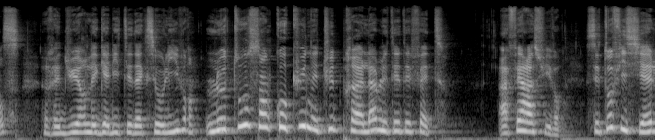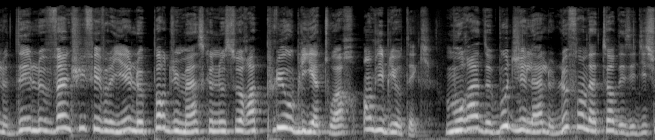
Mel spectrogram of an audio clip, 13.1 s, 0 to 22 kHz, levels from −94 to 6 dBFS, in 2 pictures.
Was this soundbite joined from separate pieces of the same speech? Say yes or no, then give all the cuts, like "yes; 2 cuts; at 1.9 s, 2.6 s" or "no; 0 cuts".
no; 0 cuts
